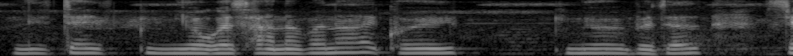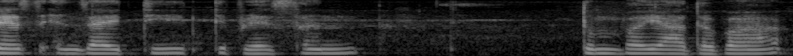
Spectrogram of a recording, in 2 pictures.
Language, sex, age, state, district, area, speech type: Manipuri, female, 30-45, Manipur, Imphal East, rural, spontaneous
